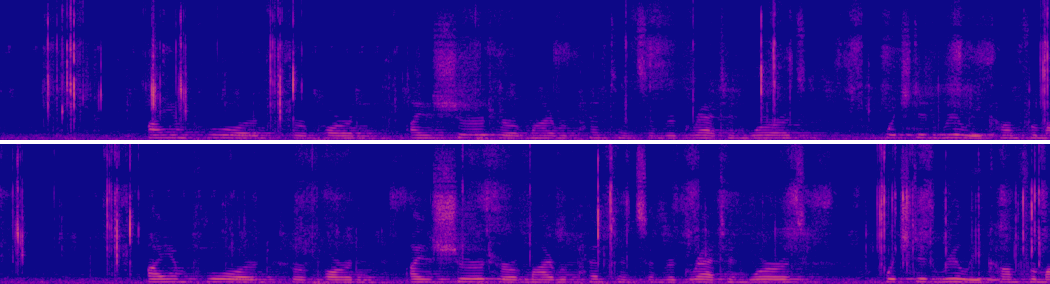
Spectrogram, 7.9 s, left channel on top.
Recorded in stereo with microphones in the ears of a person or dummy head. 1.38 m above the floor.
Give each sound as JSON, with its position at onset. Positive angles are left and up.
{"t": 1.1, "sound": "a woman speaking", "side_deg": -60, "distance_m": 2.5}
